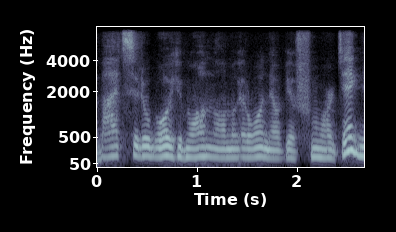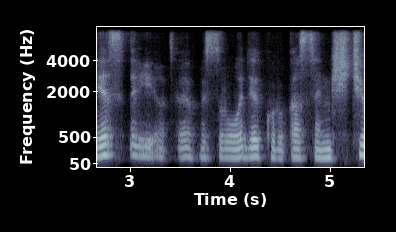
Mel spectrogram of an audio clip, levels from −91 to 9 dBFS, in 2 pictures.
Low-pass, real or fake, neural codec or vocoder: 7.2 kHz; fake; codec, 16 kHz in and 24 kHz out, 0.6 kbps, FocalCodec, streaming, 2048 codes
